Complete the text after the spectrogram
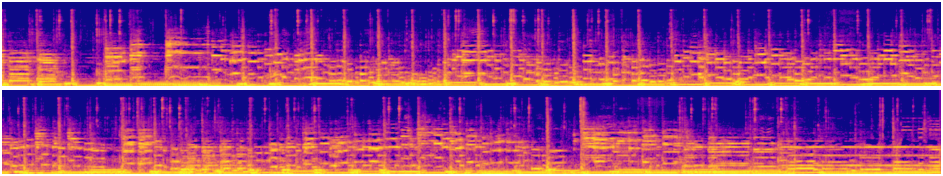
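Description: Organ keys click and clack under fast fingers.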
